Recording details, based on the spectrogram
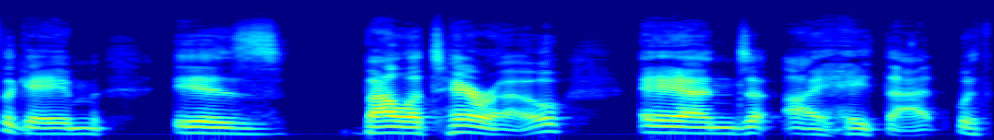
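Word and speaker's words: Balatro: I'm scared because I have learned that the proper way to pronounce the game is Balotero.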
